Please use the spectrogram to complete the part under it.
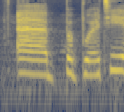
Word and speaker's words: bobotie: So tell me about Boer sausage or biltong, or how do you pronounce B-O-B-O-T-I-E? – Babuerti is the dish, that custard thing.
